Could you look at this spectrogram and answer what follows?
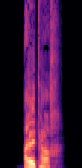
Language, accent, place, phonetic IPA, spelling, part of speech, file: German, Germany, Berlin, [ˈaltax], Altach, proper noun, De-Altach.ogg
- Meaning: a municipality of Vorarlberg, Austria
